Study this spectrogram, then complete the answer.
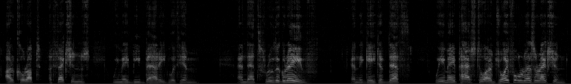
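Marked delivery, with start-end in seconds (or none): none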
